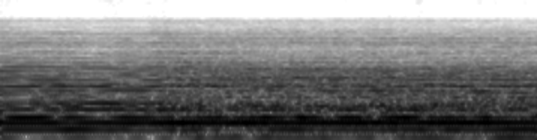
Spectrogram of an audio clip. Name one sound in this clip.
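A drummer plays a drum kit loudly, with crashing cymbals.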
